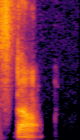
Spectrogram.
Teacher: the second sound in stop is not a T, it's a D sound, stop. Feel it, you're just tapping it.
